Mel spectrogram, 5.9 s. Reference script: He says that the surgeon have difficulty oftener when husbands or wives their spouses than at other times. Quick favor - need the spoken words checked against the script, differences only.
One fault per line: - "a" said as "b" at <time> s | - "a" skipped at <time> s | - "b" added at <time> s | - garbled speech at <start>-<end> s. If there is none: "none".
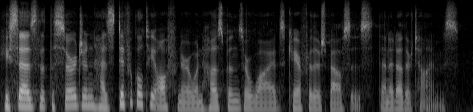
- "have" said as "has" at 1.2 s
- "care for" added at 3.5 s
